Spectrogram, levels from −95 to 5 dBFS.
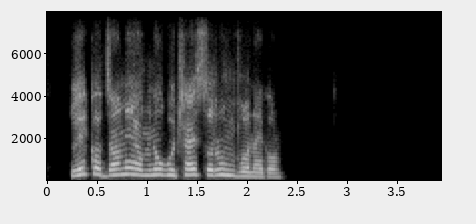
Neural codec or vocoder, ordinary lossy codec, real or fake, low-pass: codec, 44.1 kHz, 2.6 kbps, SNAC; Opus, 16 kbps; fake; 7.2 kHz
